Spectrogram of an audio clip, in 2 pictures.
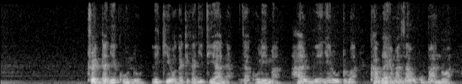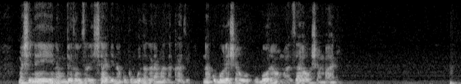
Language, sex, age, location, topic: Swahili, male, 18-24, Dar es Salaam, agriculture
